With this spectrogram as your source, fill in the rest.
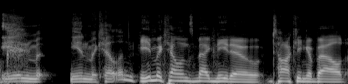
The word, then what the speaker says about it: McKellen: It was the Ian McKay Magneto. Jesus, I just pronounced the character wrong. Ian McKellen?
